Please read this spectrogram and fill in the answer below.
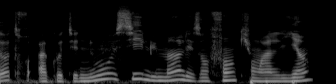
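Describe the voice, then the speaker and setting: A woman's voice in a very clean recording with a silent background, dry and close with no echo. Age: 30s. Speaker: school director and early childhood educator. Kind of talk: interview. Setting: outdoors at the edge of a forest.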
